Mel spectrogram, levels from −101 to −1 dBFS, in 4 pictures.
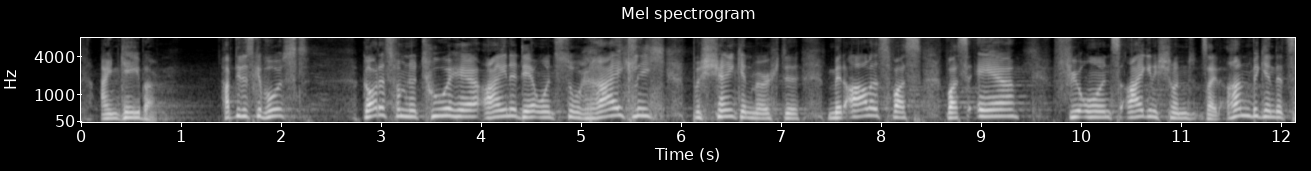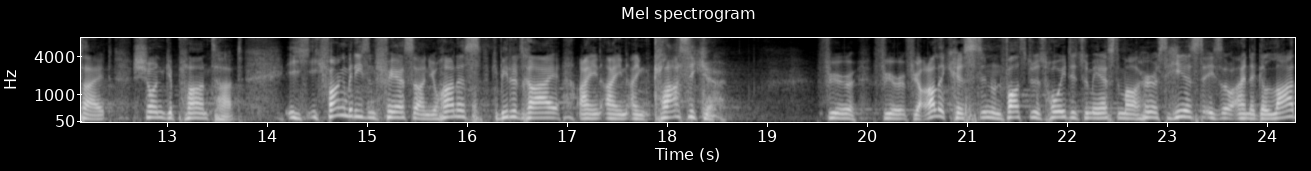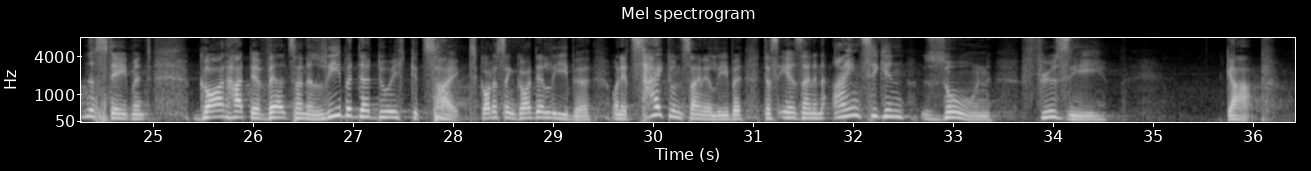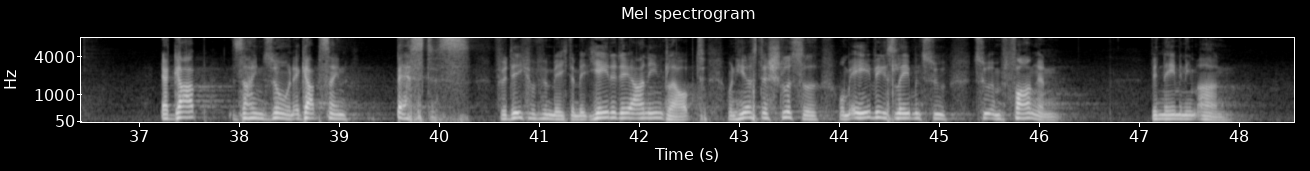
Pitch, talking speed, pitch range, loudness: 175 Hz, 160 wpm, 150-200 Hz, -24 LUFS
